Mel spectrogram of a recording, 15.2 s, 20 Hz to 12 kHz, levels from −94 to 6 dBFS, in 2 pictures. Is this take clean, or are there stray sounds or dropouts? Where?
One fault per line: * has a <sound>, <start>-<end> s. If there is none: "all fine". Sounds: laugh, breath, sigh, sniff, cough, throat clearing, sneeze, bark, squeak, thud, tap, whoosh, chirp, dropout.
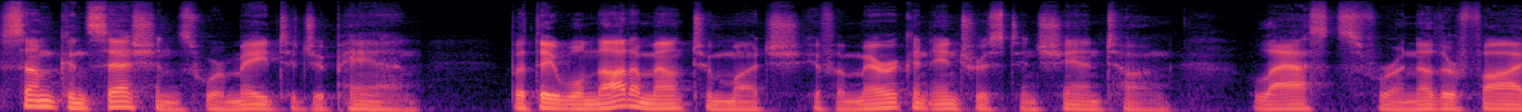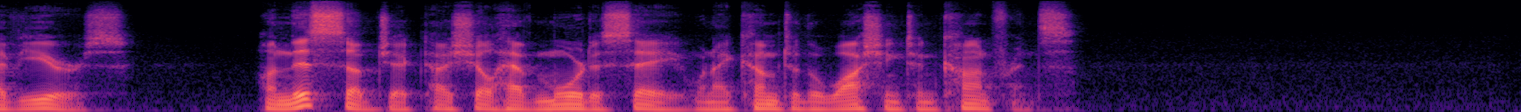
all fine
